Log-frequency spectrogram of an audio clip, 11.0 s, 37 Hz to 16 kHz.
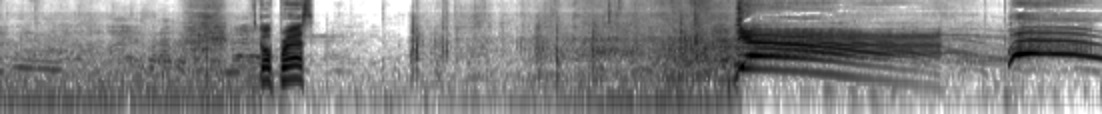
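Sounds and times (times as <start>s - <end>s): hockey sticks clacking: 3.5s - 7.4s
skates scraping on ice: 4.0s - 7.6s.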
